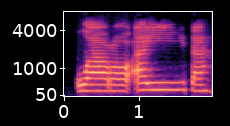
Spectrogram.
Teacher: kita harus menjaga kestabilan bunyi ai. Jangan sampai ada ai, ada ayunan di ianya.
